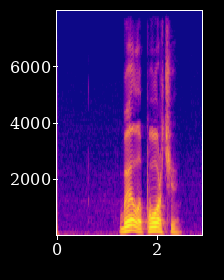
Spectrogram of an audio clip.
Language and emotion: Russian, neutral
